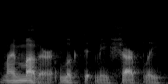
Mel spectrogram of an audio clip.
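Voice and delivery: ordinary delivery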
